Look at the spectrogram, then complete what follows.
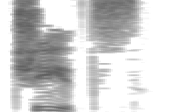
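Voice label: "cheats", British English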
